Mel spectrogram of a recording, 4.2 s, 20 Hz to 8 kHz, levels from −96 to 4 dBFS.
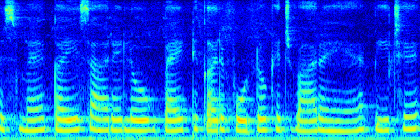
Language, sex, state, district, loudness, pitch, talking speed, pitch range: Hindi, female, Uttar Pradesh, Deoria, -34 LUFS, 230 Hz, 170 wpm, 225-240 Hz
